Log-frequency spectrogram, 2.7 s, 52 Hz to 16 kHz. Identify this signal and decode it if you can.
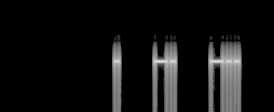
Morse code, heard as a keyed tone, about 30 wpm, spaced as for 17 wpm, 700 Hz. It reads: END
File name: Lesson 17f - Letter u - Words 30wpm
